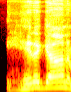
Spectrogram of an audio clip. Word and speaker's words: Hinagon: Hinnegan, am I pronouncing that correctly? – That's correct. That's correct.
